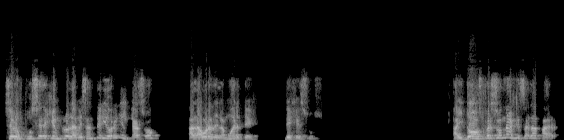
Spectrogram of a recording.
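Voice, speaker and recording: A man gives a classroom lecture, leaning on repeated examples and addressing his listeners directly. His pitch moves a lot, rising and falling as he explains. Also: vocal fry, sharp tone. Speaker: teacher.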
